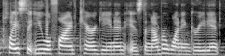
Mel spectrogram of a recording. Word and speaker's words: carrageenan: msg or other excitotoxins carrageenan also some people pronounce it carrageenan carrageenan is uh it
